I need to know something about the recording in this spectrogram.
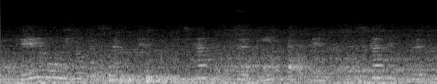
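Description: Steady low rumble of a Yamanote Line commuter train running, heard from inside the car. A recorded onboard announcement voice carries on over it.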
